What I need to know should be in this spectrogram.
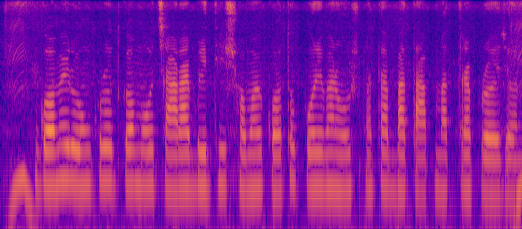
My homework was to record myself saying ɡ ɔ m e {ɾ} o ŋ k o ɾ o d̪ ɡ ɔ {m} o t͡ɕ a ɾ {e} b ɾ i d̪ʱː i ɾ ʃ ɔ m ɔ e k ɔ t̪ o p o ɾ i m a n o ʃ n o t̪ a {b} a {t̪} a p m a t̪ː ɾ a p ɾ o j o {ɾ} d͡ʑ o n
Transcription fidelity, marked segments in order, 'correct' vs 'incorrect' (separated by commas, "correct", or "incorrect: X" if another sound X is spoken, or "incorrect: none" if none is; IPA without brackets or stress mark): correct, correct, incorrect: a, correct, correct, incorrect: none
